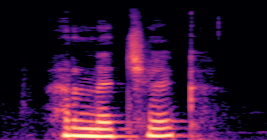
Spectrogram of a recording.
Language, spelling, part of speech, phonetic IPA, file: Czech, hrneček, noun, [ˈɦr̩nɛt͡ʃɛk], Cs-hrneček.ogg
- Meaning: diminutive of hrnec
